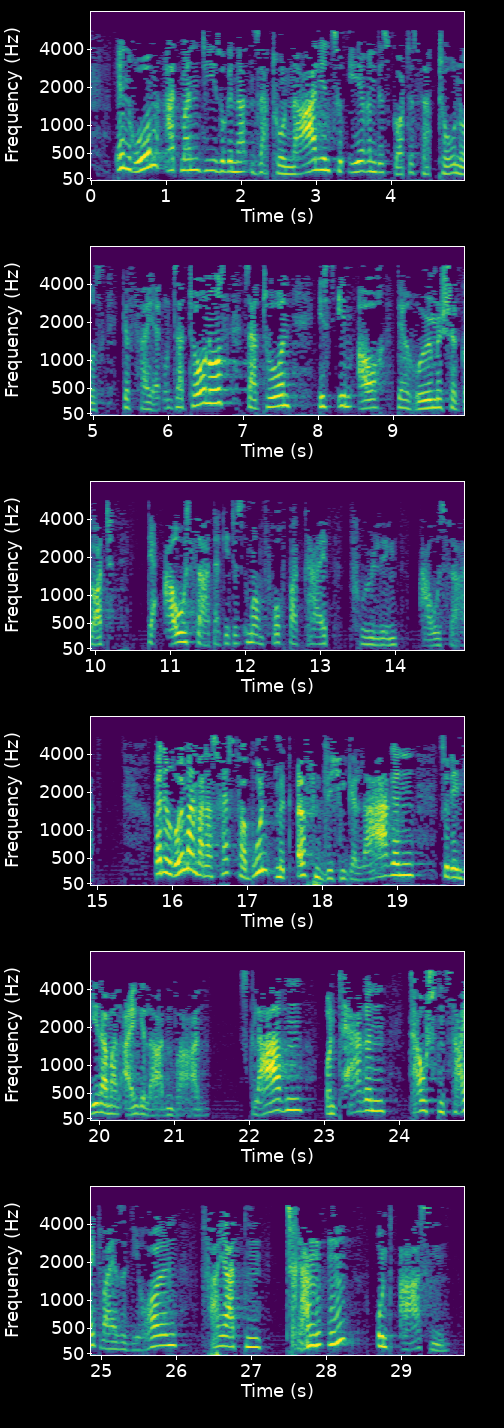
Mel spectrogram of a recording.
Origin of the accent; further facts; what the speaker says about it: Rhineland, Germany; Das müssen wir jetzt schon mal als Rheinländer verdauen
